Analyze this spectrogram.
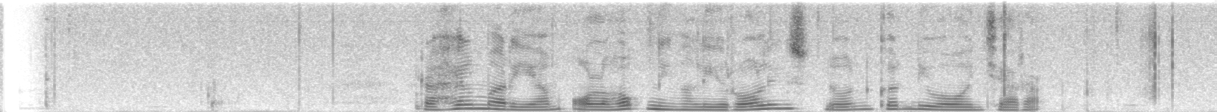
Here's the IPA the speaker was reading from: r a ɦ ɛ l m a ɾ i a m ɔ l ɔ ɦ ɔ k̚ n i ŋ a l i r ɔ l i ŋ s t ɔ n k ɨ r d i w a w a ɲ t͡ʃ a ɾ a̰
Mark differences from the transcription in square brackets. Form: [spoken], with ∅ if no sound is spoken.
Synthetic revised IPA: r a ɦ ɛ l m a ɾ i a m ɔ l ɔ ɦ ɔ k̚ n i ŋ a l i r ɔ l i ŋ s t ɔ n k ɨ r d i w a w a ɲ t͡ʃ a ɾ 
